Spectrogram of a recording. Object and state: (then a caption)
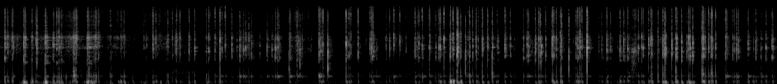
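Aluminum drink can, scratched and tapped. A green aluminum beverage can is held close to the microphone while nails and fingertips rapidly scratch and tap its sides and lid. The result is a dense, fast stream of bright, crinkly scrapes and short, hollow clicks, with little low end and almost no ring after each hit.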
